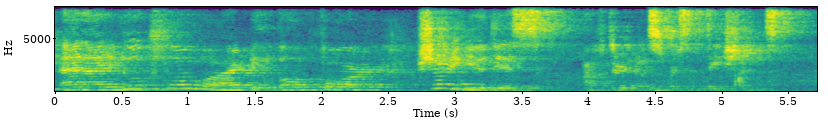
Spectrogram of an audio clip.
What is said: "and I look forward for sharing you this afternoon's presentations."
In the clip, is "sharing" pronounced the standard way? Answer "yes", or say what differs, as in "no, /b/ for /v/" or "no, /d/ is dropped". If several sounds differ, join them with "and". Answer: no, /ɹ/ is dropped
